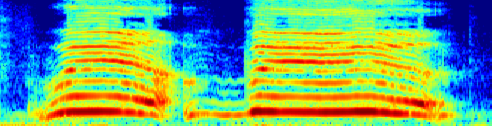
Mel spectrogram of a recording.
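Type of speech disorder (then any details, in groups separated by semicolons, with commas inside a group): Pseudobulbar dysarthria; cerebral palsy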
